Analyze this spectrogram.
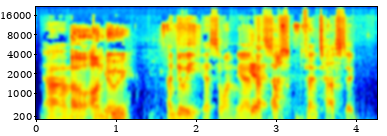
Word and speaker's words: andouille: Aldouin? Andouille.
